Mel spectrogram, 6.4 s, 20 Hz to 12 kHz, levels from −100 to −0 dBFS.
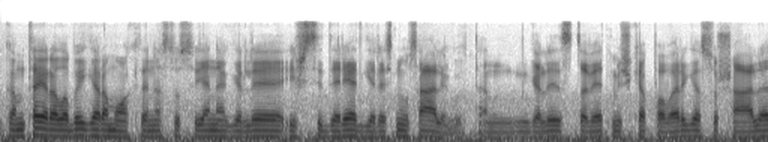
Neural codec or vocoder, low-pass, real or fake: none; 7.2 kHz; real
